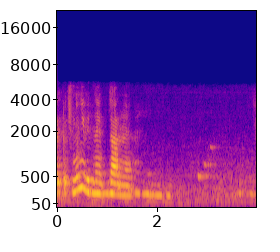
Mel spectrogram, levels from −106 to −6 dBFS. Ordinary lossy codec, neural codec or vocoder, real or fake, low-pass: Opus, 32 kbps; codec, 44.1 kHz, 7.8 kbps, Pupu-Codec; fake; 5.4 kHz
